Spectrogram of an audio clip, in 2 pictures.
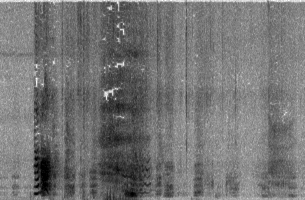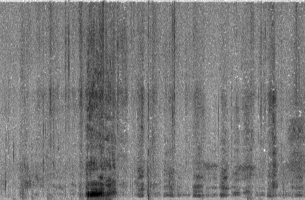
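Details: Landseer mother dog playing with her puppy daughter in a kennel; three loud, short barks or yelps, one after another, then a pause and another one, with softer huffs and rustling between.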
